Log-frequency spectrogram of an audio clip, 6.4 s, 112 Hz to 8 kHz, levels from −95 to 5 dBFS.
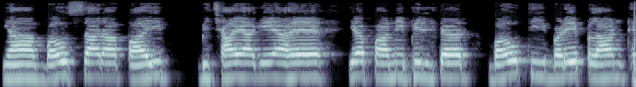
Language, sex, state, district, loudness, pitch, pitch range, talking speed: Hindi, male, Bihar, Lakhisarai, -13 LUFS, 185 Hz, 175-190 Hz, 150 wpm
